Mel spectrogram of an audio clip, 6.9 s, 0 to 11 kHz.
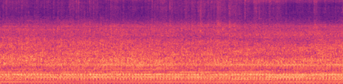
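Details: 1984 Lawn Boy two-cycle mower, found roadside, after a rebuild of its clogged carburetor and clogged exhaust: steady, even two-stroke buzz over seven seconds with no misses or surging; running healthy.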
